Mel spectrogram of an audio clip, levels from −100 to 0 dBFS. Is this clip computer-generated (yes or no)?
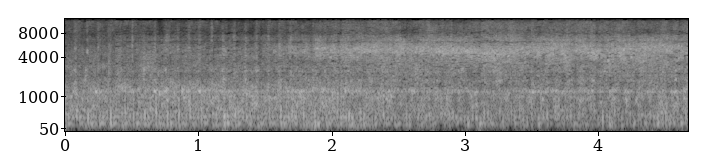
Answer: yes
